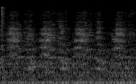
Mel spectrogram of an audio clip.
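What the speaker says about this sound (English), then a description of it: "We're gonna go ahead and dump in our half a cup of flour, and we're gonna mix this on up" Flour is stirred into melted butter with a utensil, a near, rhythmic scraping and rubbing repeated in about four strokes with no talking.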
